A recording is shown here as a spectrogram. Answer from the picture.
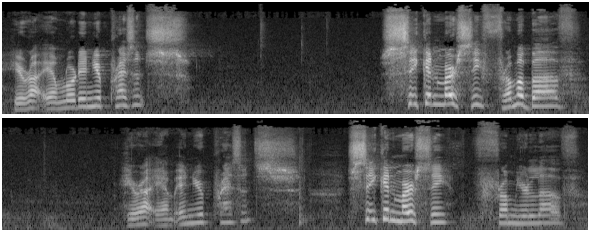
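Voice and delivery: slow, drawn-out prayer; slow devotional chant, lingering on the words; prayerful recitation. Acted. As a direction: lift it up as a plea to the Lord.

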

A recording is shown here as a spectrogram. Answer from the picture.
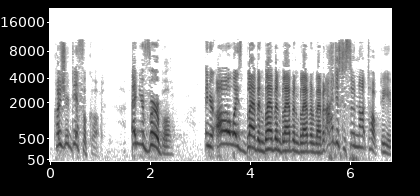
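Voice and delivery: mock a chatterbox, half teasing; mocking complaint. Mocks a talkative person.

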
